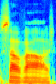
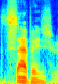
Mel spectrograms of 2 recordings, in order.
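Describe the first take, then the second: First: It sounds like sausage with a v sound. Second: It sounds like the English word savage. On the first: The speaker calls it right. "sausage with a V" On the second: The speaker calls it wrong. "it's called Savage"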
